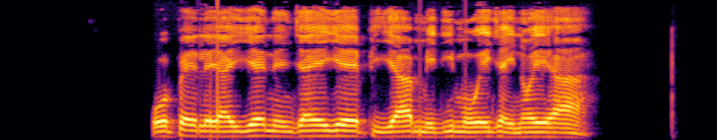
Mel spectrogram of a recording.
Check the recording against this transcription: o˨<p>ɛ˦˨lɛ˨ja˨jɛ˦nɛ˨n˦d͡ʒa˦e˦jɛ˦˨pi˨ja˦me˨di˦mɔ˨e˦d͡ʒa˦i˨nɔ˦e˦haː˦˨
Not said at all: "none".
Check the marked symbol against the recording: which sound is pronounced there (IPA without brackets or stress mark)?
p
